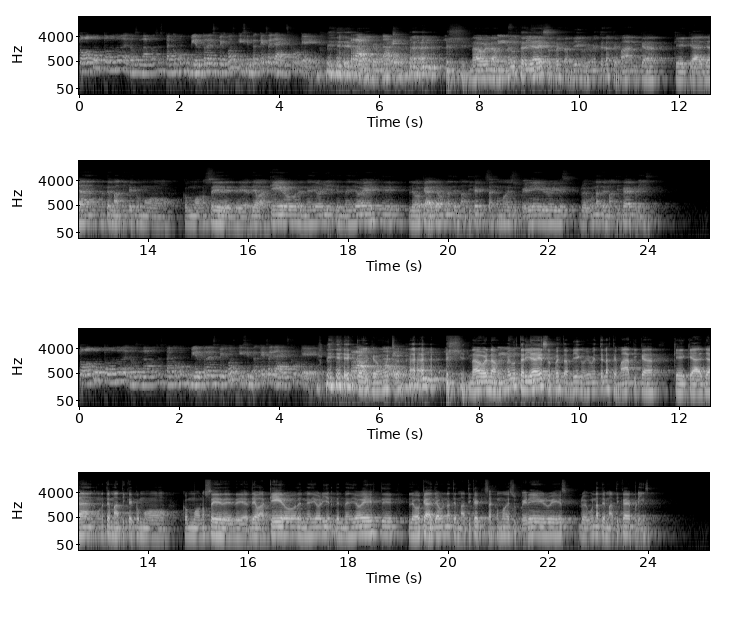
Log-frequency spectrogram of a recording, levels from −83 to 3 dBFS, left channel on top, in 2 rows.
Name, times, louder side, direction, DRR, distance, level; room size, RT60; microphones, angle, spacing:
voice 1, 0.0-4.8 5.4-6.3 6.7-7.1 8.4-9.1, right 1 dB, 30° left, -2 dB, 1.1 m, -28 dB
voice 2, 4.8-7.1 7.3-11.5 11.9-14.4 14.7-18.9 19.2-22.4 22.6-24.0, right 4 dB, 85° right, 9 dB, 0.4 m, -24 dB
8.0 x 3.9 x 3.1 m, 1.2 s
head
